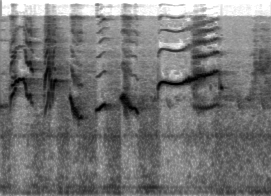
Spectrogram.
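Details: Oriental magpie-robin song meant to draw other kacer into singing. A rapid run of squeaky, slurred, up-and-down notes leads into a sustained, slightly rising whistle, then a soft scratchy note.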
